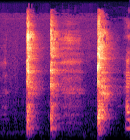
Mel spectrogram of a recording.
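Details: Blonde girl coughing after inhaling thick white vape smoke she says tastes awful: three harsh, explosive coughs with a fourth beginning, an irritant cough.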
